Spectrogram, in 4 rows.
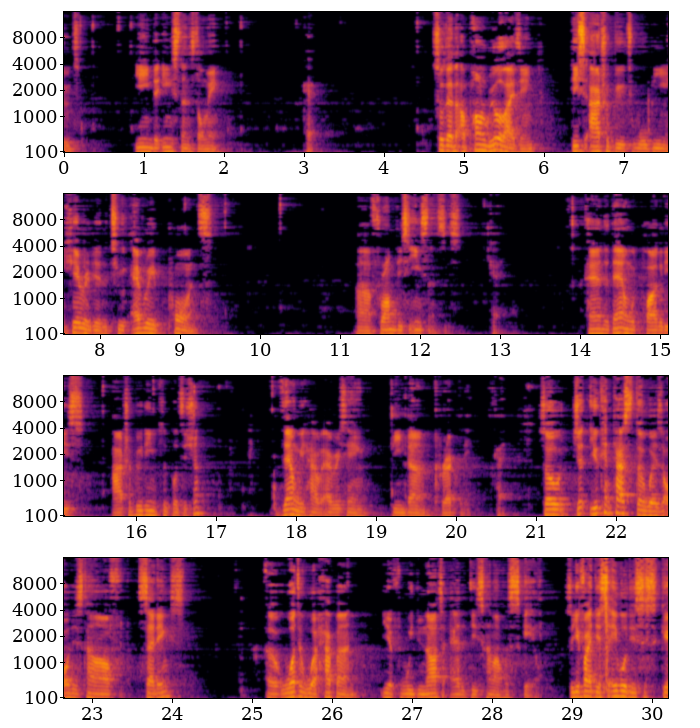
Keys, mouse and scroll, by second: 0.9-6.8 drag, 7.9-10.6 typing, 8.7 click, 9.8 click, 12.7 d, 14.1-16.5 drag, 17.2 middle click, 17.6 d, 17.9-19.4 right drag, 19.4 d, 19.6 d, 19.7-22.0 middle drag, 22.0 click, 23.1 click, 27.8 click, 29.5 m.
